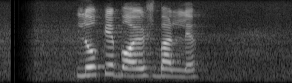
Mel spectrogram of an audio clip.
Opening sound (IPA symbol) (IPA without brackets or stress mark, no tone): l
